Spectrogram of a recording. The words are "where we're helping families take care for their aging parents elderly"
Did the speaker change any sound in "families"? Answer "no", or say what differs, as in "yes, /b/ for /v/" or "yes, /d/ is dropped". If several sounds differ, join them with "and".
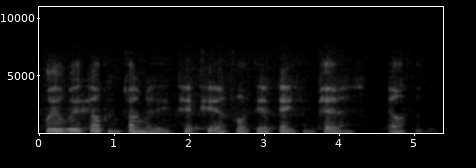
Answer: yes, /z/ is dropped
